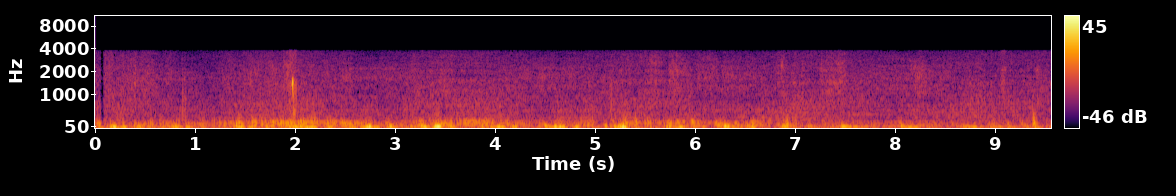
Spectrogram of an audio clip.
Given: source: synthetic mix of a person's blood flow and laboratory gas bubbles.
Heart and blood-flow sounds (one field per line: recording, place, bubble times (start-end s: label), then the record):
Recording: Doppler ultrasound of blood flow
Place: subclavian vein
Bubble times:
1.93-2.02 s: bubbles
From the record:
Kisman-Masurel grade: 113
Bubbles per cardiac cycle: 1 to 2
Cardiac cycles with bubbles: 1 to 10%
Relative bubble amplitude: loud (0.450 to 0.775)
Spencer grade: 1 (occasional bubble signal discernible with the cardiac motion signal, with majority of cardiac periods free of bubbles)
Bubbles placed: anywhere in the cardiac cycle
